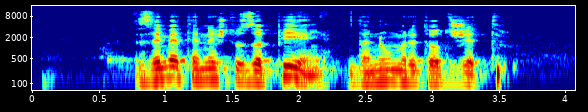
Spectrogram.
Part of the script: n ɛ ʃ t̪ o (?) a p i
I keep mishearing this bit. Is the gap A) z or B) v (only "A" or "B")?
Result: A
